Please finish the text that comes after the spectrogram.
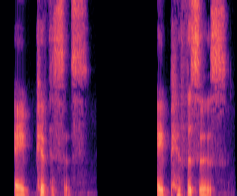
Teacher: notice the stress is in an odd place the second syllable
